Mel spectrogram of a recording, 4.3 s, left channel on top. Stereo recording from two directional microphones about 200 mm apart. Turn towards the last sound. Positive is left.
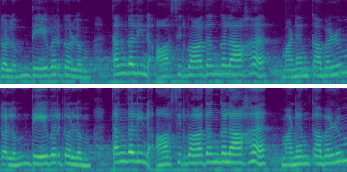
turn(degrees=-50)  # may be behind; listen again after turning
